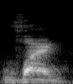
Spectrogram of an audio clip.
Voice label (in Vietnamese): "yellow", Vietnamese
